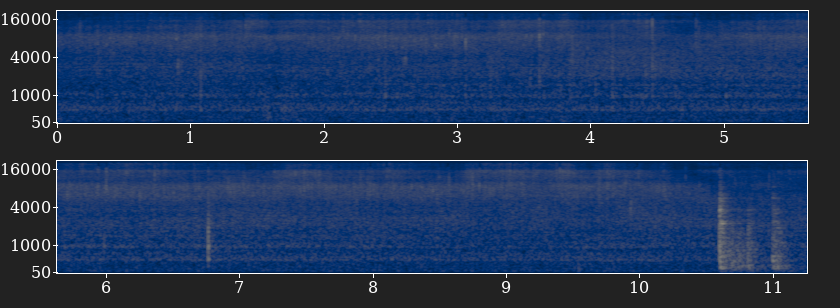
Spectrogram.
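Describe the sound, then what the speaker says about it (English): Ground beef sizzles in a hot pan as a steady, soft crackling hiss, with a few light pops and a louder clatter of stirring near the end, no one talking. "You can hear it sizzling already."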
